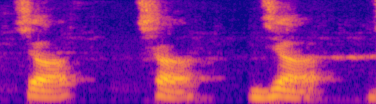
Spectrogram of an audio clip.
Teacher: वर्गीय व्यंजन है स्पर्शी स्पर्श संघर्षी व्यंजन किसे कहते हैं तो च वर्ग के उच्चारण में वायु कुछ संघर्ष के साथ निकलती है इसलिए इस वर्ग के व्यंजनों को है ना स्पर्श संघर्षी व्यंजन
